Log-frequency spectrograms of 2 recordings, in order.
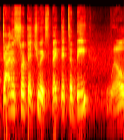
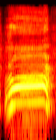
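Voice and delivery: higher, sustained level roar; demonstrated bear roar; 5 semitones higher than usual. Shown as a demonstration. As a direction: hold one long imitation bear roar. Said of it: "Bears roar like this".

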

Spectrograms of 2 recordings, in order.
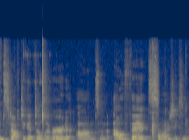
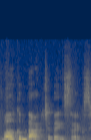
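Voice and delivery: imitating a calm Australian app narrator, pitched up; a light mock Australian accent on a soothing welcome line; 7 semitones higher than usual. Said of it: "like, Australian accent".

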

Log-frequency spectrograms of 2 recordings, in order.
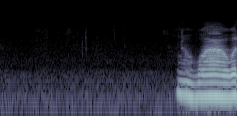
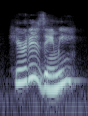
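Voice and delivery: cried out happily; 9 semitones higher, faster than usual. Acted. Ben calling to Amy that he found her toy, excited. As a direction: shout the good news to Amy. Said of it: "cried Ben".

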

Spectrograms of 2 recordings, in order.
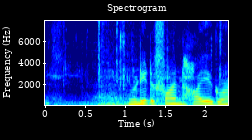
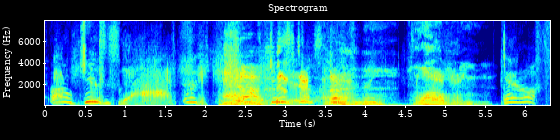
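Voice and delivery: high, loud panicked yells; panicked shouting; 6 semitones higher, 5 dB louder, much slower than usual. Real, not acted. Grabbed by a walker, screaming to get free, panicked. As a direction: fend them off in a panic.

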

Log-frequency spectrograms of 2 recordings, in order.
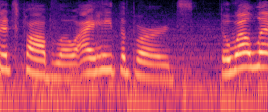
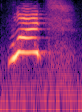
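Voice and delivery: sudden high shocked yelp of what; 6 dB louder than usual. Real, not acted. Gamer startled by sudden game event, high shocked yelp. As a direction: caught off guard, shriek it.

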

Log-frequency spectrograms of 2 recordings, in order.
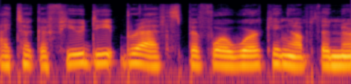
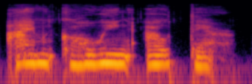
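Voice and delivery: slow, soft unvoiced whisper; 8 dB quieter, slower than usual. A narrator's reading. Laura, fed up, whispering to her friend. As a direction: breathe it out, barely audible. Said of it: "Laura whispered".

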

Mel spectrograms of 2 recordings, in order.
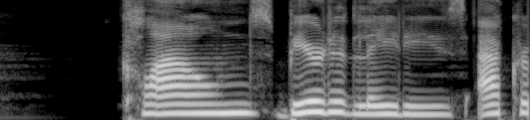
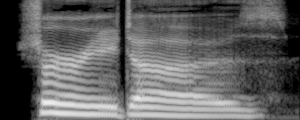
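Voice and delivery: loud, slow, hearty agreement; 6 dB louder, much slower than usual. A narrator's reading. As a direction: boom it out like a genial host. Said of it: "said Mister Tate heartily".

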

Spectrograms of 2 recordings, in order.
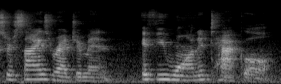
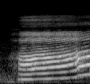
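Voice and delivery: loud ha sung up high; high gliding ha; 3 semitones higher, 6 dB louder than usual. Shown as a demonstration. Coach showing the high glide on ha. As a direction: sweep up to your top note on ha. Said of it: "glide up to our high notes".

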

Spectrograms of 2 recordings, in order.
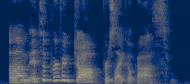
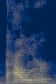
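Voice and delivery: louder, hammed-up Canadian accent; 7 dB louder than usual. Shown as a demonstration. Comic repeats the contest name for listeners, Canadian accent. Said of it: "say it in my Canadian accent".

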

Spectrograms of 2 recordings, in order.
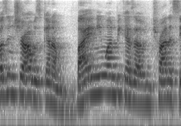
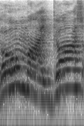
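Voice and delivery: exasperated; 6 semitones higher, 6 dB louder, much slower than usual. Retold or imitated. Exasperated at clerk.

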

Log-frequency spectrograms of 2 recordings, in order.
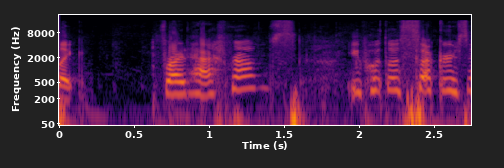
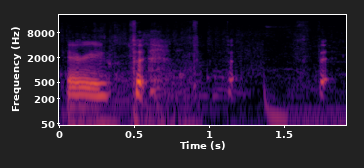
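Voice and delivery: stuttering. Real, not acted. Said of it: "I can't speak".

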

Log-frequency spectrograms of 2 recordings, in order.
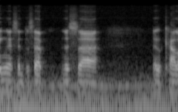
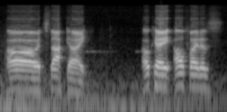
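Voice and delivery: loud slow rally call; urgent call-out; 8 dB louder than usual. Real, not acted. Enemy spotted, rallying fighters.

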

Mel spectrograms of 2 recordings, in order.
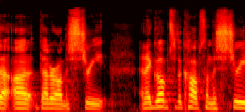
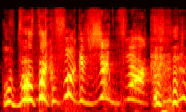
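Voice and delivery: high, loud, slowed mock freak-out; retold panicked cursing; 12 semitones higher, 6 dB louder, slower than usual. Searcher hearing cops' discouraging answer, mock panicked swearing. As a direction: curse in hammed-up despair.

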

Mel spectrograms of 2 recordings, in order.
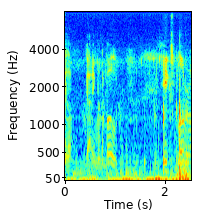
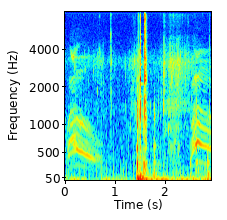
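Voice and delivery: high, sudden whoa; real surprise on the water; startled whoa. Real, not acted. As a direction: caught off guard by a strike. Sudden strike on the lure.

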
